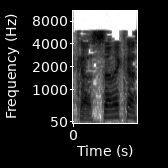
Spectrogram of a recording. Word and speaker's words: Seneca: Seneca, South Carolina, Fun Radio Online.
